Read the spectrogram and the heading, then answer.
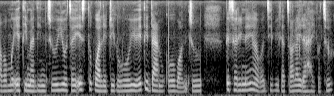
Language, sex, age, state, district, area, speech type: Nepali, female, 45-60, West Bengal, Kalimpong, rural, spontaneous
